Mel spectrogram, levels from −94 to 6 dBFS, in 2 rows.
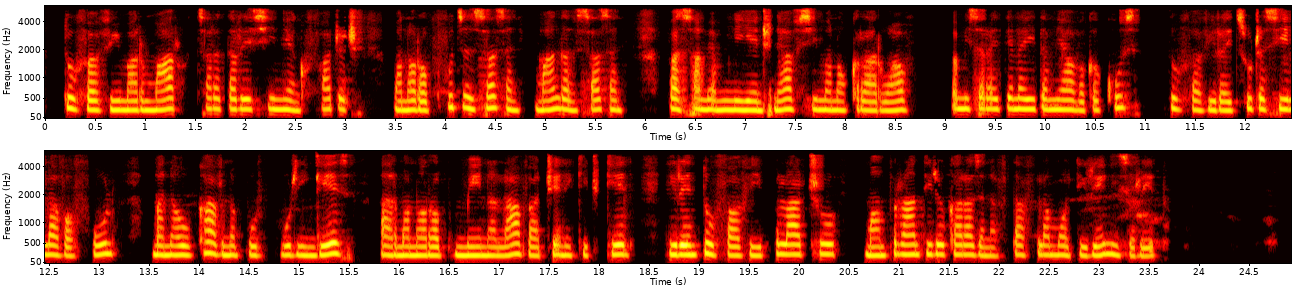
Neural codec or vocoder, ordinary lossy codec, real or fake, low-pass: none; AAC, 32 kbps; real; 5.4 kHz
